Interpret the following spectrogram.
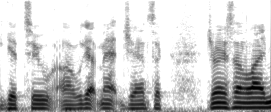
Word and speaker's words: Janczuk: But before we do any of that content that we get to, we got Matt Janczuk joining us on the line.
